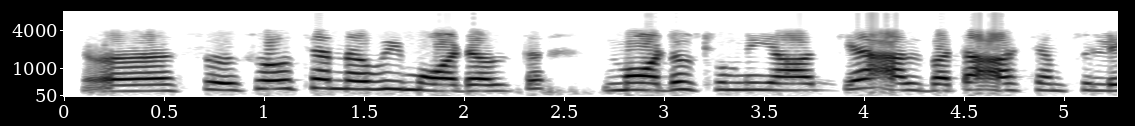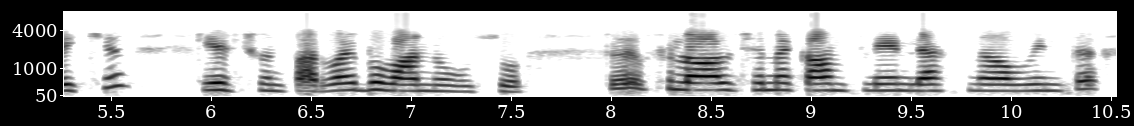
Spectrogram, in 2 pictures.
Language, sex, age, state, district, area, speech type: Kashmiri, female, 30-45, Jammu and Kashmir, Srinagar, urban, conversation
